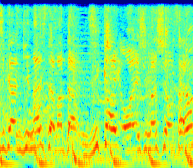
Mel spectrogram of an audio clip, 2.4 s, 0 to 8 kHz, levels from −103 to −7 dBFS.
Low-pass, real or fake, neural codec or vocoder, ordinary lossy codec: 7.2 kHz; real; none; none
